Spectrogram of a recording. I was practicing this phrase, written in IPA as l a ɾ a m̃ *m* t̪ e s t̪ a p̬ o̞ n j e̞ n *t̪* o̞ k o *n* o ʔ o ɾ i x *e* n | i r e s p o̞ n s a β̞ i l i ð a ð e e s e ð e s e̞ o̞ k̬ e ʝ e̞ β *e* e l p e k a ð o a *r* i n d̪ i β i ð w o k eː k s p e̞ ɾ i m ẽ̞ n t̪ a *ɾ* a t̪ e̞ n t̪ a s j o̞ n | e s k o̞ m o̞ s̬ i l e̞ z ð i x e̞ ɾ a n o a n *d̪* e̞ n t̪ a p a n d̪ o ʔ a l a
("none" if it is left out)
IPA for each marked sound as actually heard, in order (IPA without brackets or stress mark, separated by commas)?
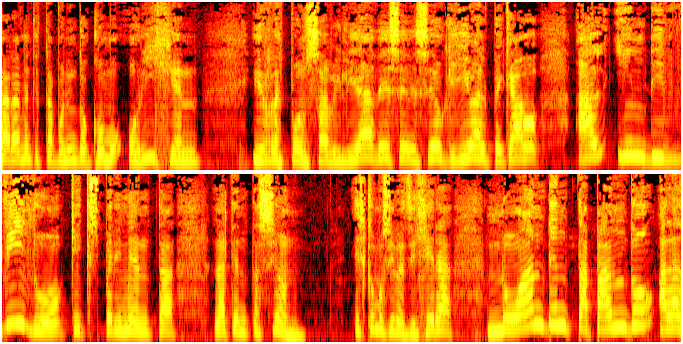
n, d̪, m, e, a, l, l, d̪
